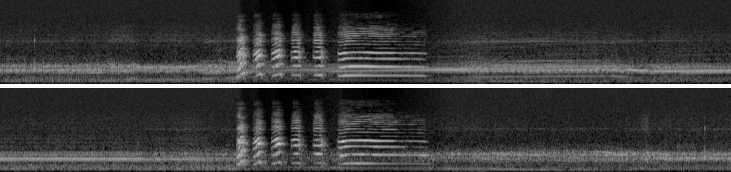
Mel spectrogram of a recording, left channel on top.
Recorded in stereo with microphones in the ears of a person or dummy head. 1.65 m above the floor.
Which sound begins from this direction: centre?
Laughter, at 2.4 s.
